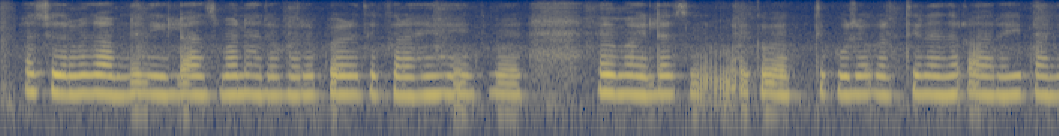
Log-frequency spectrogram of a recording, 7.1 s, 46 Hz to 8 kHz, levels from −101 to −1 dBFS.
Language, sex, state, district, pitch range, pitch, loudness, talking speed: Hindi, male, Uttar Pradesh, Budaun, 220-230 Hz, 225 Hz, -31 LUFS, 185 wpm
